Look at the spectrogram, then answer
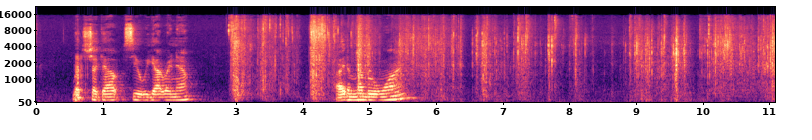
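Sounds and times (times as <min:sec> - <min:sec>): plastic bag crinkling: 0:02.9 - 0:11.0.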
